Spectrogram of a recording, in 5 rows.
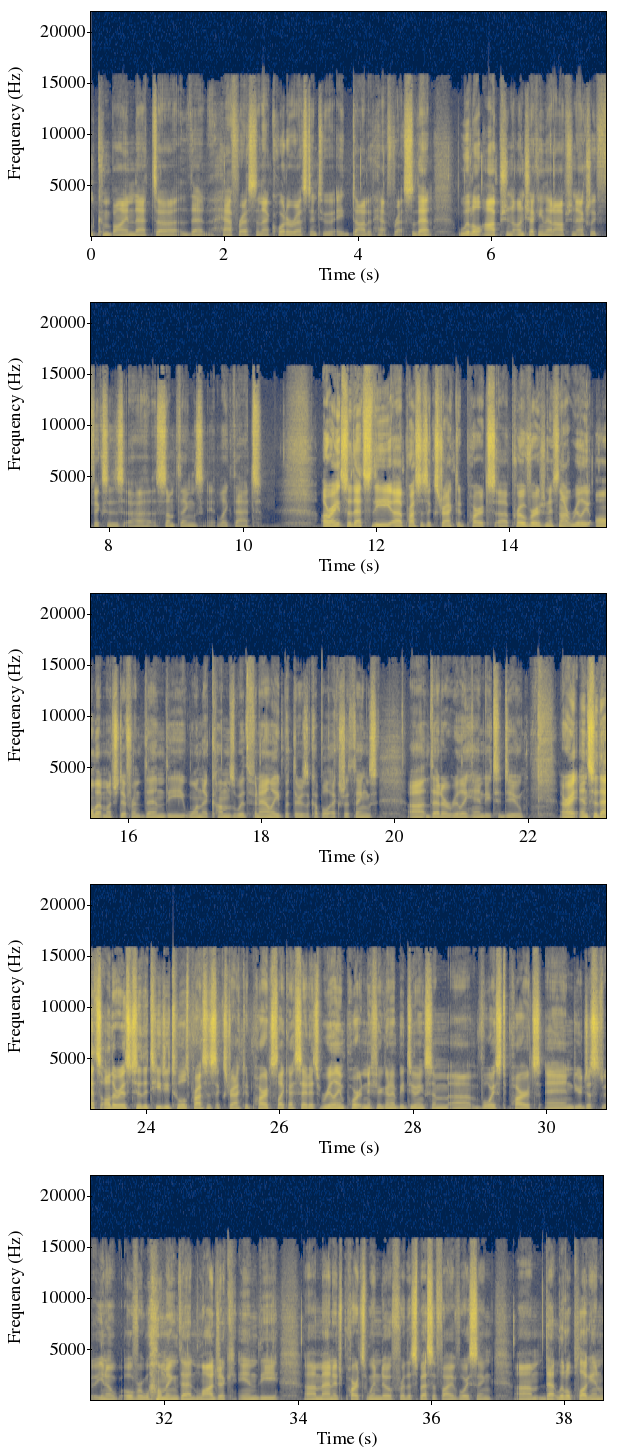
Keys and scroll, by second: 20.4 super+e.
